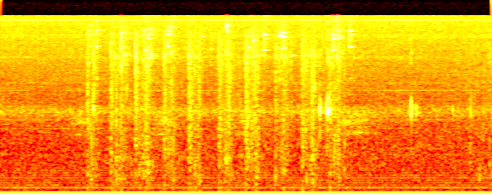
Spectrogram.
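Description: Footsteps clatter over roof tiles.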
